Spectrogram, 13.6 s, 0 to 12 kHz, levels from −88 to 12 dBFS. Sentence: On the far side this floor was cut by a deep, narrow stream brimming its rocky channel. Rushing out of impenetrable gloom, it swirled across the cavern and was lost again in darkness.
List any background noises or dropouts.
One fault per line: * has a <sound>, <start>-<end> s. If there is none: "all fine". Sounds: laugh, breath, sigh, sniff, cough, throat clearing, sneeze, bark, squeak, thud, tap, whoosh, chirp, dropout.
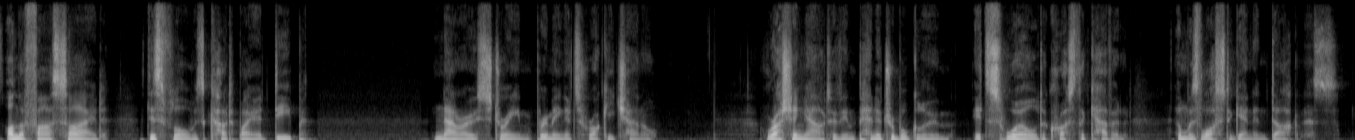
all fine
